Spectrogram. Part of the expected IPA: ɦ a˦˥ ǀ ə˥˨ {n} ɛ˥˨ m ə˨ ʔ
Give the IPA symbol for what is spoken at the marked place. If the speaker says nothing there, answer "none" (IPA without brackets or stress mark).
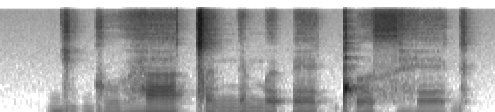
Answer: n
